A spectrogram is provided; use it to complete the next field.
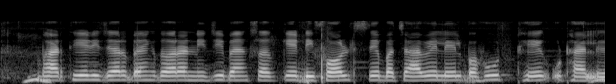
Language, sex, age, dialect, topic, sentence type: Magahi, female, 25-30, Western, banking, statement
